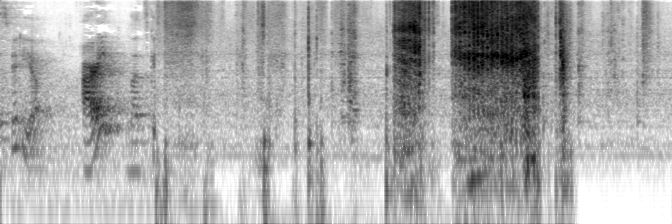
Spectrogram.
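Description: Cardboard box flaps rustle and scrape.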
